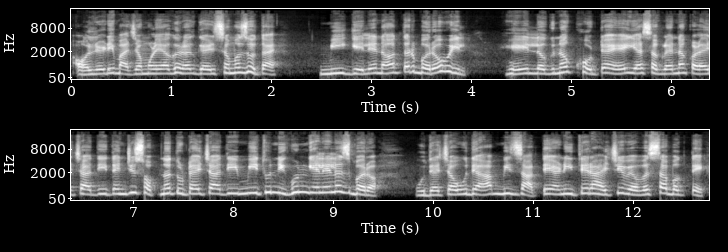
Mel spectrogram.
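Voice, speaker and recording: A woman's voice: on the high side, brisk, a little mellow, close to an everyday voice. A woman voicing an anxious young bride thinking aloud about leaving.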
